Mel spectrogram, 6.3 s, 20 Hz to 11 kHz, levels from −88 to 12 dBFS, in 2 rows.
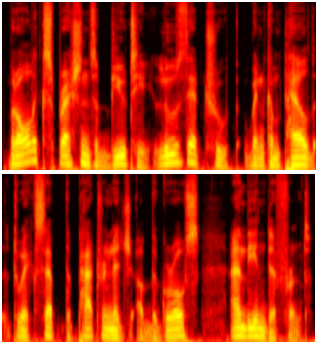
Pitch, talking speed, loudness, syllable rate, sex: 100 Hz, 190 wpm, -19 LUFS, 5.8 syllables/s, male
